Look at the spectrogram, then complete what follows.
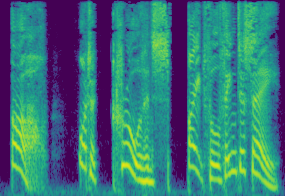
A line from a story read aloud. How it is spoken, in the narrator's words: cried Liza, while the tears gushed from her eyes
